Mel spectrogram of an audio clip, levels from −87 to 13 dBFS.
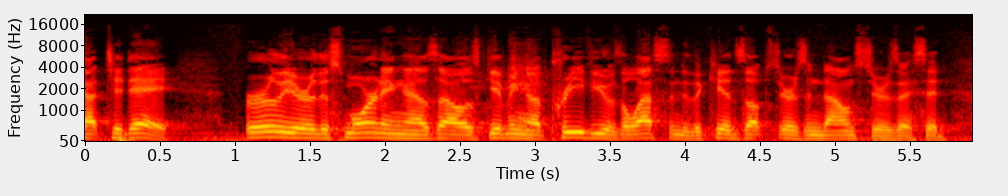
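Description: Nothing stood out as a technical problem on listening.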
